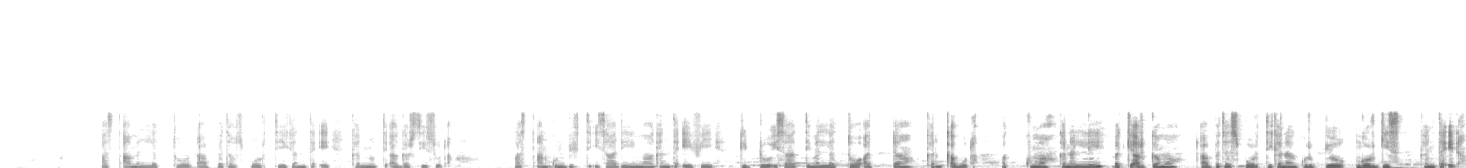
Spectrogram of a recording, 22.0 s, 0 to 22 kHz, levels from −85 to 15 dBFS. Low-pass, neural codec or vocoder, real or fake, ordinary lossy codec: 7.2 kHz; none; real; MP3, 64 kbps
